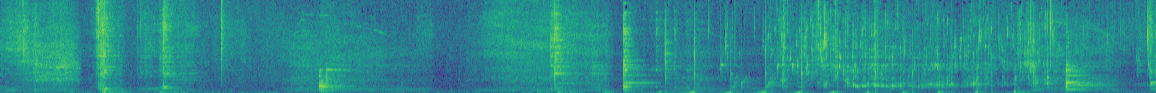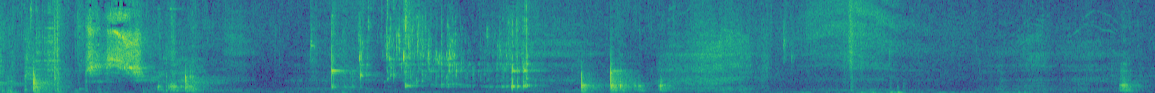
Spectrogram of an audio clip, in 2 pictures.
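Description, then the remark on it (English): Coffee mead trickles and drips into a cup, with irregular splashes and a steadier pouring stretch in the middle, plus a few light clinks and handling noises. “Well, let's take out the cup. We'll try the coffee mead.”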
